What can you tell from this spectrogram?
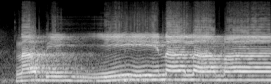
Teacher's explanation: mat tamkin sama dengan mat tobi'i dari segi ukuran panjang. 2 harokat.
